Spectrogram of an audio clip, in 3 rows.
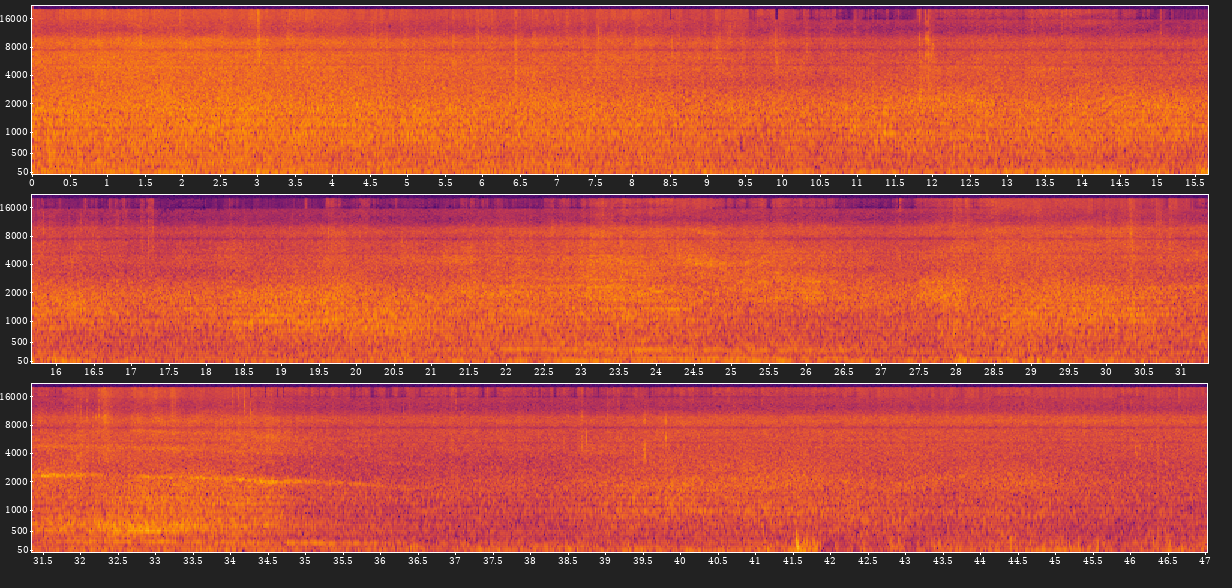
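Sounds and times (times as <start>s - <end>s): car engines and tyre noise: 0.0s - 47.0s.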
